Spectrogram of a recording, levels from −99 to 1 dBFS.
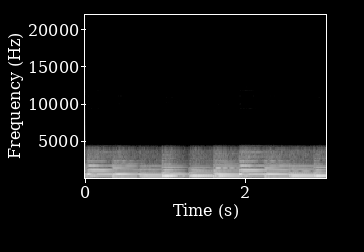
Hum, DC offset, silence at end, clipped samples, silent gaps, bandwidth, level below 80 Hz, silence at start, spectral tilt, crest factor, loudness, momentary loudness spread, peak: none; under 0.1%; 0 s; under 0.1%; none; 4.4 kHz; -62 dBFS; 0 s; -9 dB/octave; 12 dB; -21 LUFS; 3 LU; -8 dBFS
